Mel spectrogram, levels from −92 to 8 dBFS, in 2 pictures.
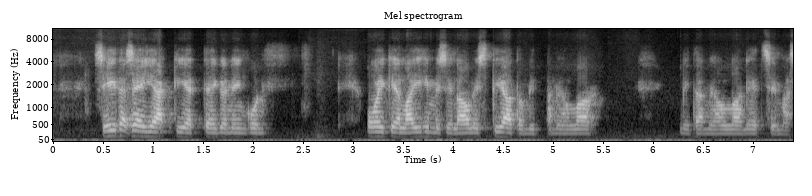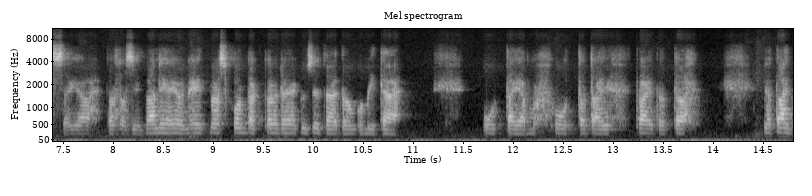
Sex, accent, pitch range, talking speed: male, native, 125-145 Hz, 145 wpm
